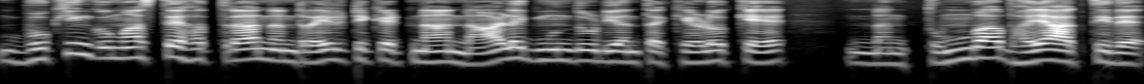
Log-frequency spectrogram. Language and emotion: Kannada, fearful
